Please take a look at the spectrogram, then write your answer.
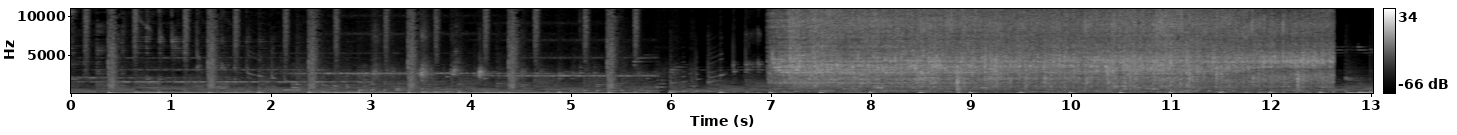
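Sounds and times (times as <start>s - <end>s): metal spatula stirring: 3.4s - 4.5s
meat sizzling in hot oil: 7.0s - 12.6s.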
